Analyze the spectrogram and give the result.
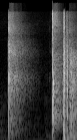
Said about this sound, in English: we need to do a clap to sync audio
